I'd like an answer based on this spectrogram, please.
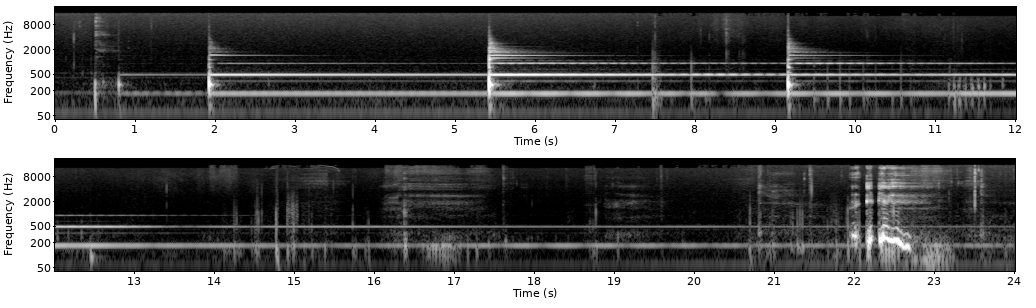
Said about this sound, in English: We'll end with three bells.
